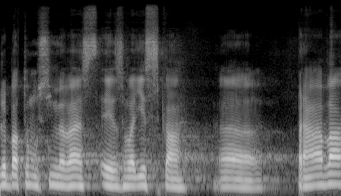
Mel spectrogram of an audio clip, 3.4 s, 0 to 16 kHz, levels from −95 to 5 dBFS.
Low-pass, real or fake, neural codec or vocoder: 14.4 kHz; fake; codec, 44.1 kHz, 7.8 kbps, DAC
